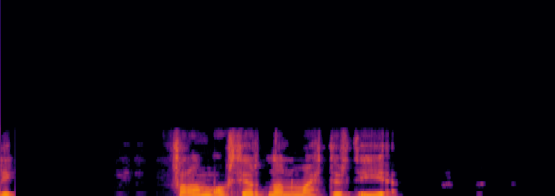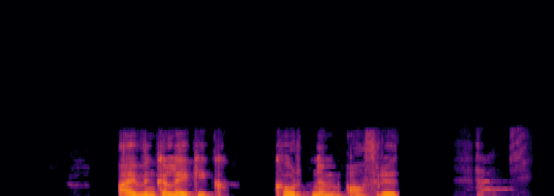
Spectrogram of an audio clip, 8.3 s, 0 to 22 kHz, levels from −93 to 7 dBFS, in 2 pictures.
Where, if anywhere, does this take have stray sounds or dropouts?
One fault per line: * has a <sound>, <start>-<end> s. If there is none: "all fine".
* has a sneeze, 7.6-8.2 s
